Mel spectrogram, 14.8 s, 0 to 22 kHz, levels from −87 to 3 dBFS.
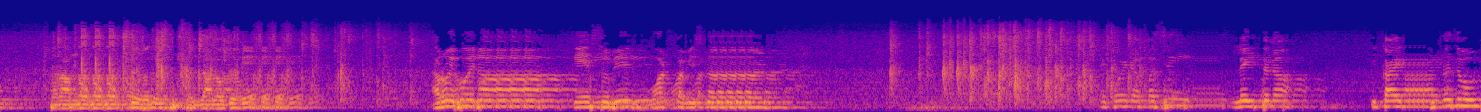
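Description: Repeated frames stutter at 0.89, 2.61, 4.96, 7.16, 9.53, 11.99 and 14.08 s: blocks of 46 to 139 ms replay one to four times.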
